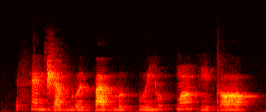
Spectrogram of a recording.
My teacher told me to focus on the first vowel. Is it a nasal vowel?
yes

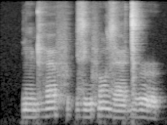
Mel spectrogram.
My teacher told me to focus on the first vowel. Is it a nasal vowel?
yes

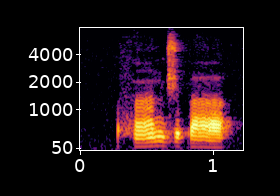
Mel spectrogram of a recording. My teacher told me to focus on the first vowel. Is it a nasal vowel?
yes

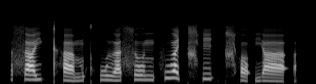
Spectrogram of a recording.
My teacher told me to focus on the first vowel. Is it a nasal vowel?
no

